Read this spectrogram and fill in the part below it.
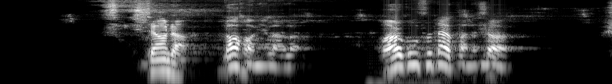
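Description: An older man speaks calmly and close by.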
